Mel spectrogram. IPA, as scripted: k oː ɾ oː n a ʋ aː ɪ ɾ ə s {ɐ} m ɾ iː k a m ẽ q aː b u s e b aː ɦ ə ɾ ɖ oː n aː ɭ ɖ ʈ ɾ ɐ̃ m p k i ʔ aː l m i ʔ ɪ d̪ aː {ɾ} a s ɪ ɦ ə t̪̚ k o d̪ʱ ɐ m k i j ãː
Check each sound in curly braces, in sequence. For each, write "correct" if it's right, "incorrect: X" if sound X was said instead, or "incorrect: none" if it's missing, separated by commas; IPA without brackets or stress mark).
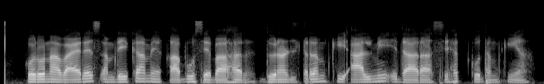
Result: correct, correct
